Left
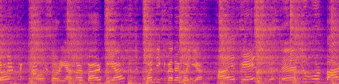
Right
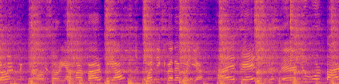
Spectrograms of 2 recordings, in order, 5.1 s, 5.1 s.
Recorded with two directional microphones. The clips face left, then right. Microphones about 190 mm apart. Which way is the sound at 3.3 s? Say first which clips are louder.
Even; 15° right (ahead or behind).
